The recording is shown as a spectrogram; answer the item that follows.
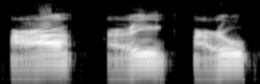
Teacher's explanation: حلقے درمیانی حصے سے ادا کریں گے عین کو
